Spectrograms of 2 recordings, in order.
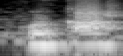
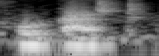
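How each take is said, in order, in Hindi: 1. 'cast' में स्वर लंबा 'aa' है। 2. 'cast' में स्वर छोटा 'a' है। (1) "फोरकास्ट बोलते इसको" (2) "ना कि फोरकास्ट"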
